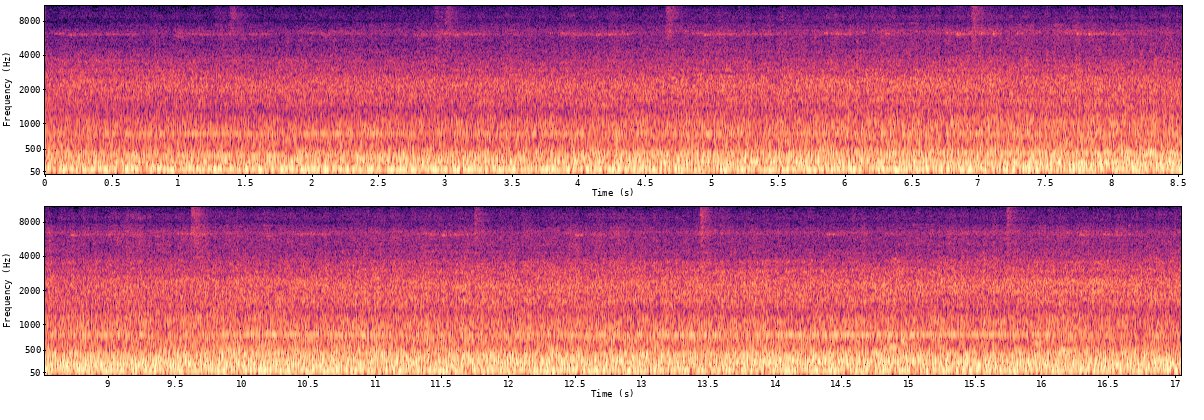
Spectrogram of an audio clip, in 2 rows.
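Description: Diesel locomotive No. 4545 running at a steady low drone as it pulls slowly out along the platform, its engine note strengthening slightly about halfway through. There are faint light clicks every second or two.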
